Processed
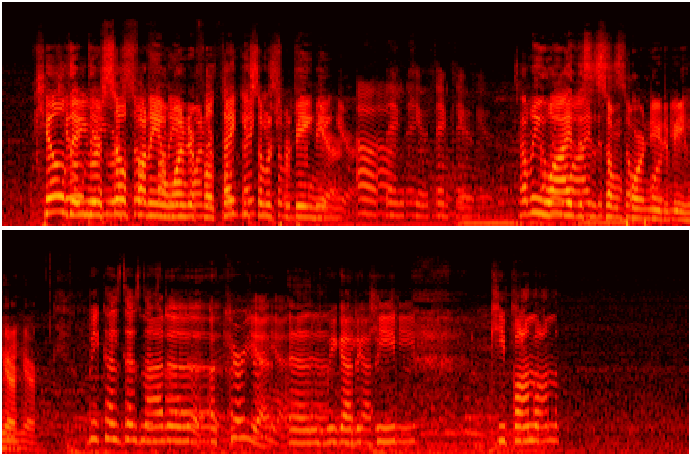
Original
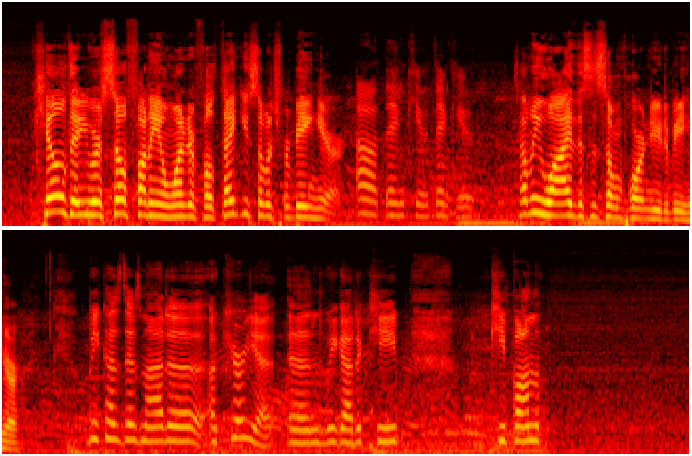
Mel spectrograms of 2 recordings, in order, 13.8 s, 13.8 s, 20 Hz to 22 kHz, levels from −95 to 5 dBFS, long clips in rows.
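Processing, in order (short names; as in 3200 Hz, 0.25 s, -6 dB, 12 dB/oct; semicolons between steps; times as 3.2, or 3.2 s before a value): echo 0.193 s -8 dB; gain -8 dB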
